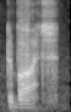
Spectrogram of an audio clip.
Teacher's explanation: I have this as more of an open O, or at least a rounded low vowel. And I think I was saying that, like I talked myself out of this being an ah because it's a little bit too low because it's rounded.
